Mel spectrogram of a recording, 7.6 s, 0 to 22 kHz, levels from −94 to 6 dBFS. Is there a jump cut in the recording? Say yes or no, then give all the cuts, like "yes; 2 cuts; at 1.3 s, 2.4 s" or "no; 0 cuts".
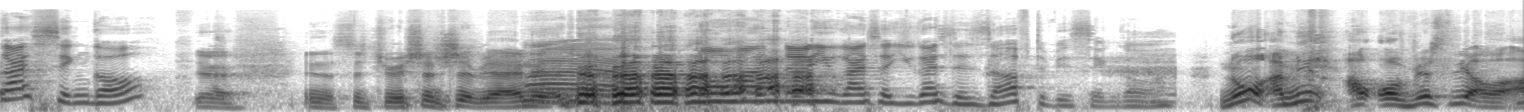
yes; 2 cuts; at 0.9 s, 5.9 s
